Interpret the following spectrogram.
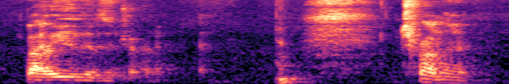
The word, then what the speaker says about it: Toronto: Toronto. I've got my pronunciation. Yeah, it's spelled no second T ever. T-R-O-N-N-O.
